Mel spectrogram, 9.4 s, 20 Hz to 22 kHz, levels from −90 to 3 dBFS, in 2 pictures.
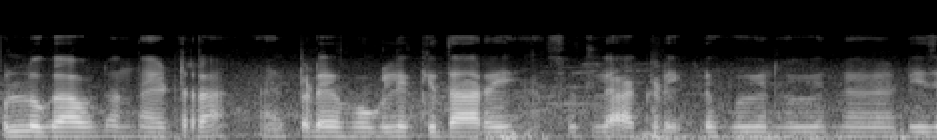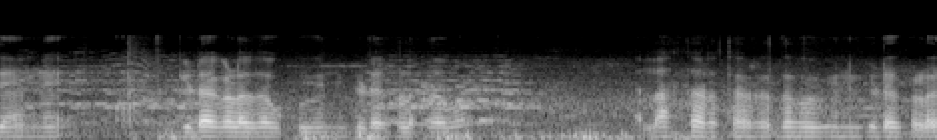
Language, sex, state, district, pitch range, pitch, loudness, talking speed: Kannada, male, Karnataka, Belgaum, 130-140 Hz, 135 Hz, -20 LUFS, 140 wpm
